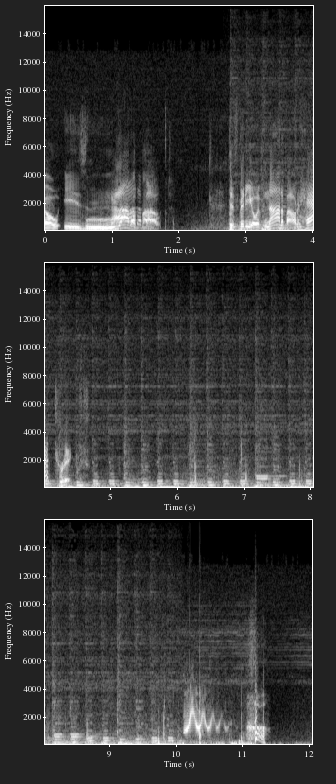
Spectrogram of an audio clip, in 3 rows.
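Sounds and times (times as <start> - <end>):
cartoon boing sound effect: 10.1 - 10.9.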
